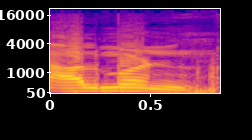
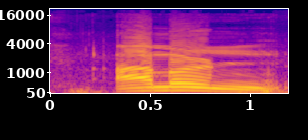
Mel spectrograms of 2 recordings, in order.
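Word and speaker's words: almond: उसके बाद आपका आता है बादाम को बहुत से कहते हैं आलमंड। आलमंड इज़ a wrong pronunciation. यह होता है आलमंड। आमंड।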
